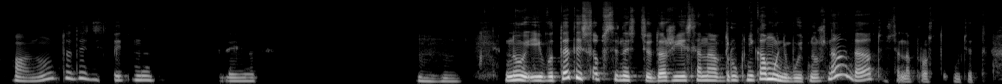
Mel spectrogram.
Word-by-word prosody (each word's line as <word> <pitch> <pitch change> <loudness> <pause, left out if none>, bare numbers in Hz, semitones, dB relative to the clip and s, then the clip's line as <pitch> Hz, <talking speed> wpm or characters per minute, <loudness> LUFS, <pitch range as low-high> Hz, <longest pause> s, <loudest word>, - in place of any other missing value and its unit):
А, 170 -4 -7
ну 195 - -9
тогда 280 -1 -7
действительно 200 -3 -9 0.7
даёт. 155 0 -10 1.6
Мгм. 145 -2 -12 0.4
Ну 195 +2 +6
и 180 +1 +5
вот 180 +5 -1
этой 305 +1 +5
собственностью, 200 - -2
даже 175 +3 +1
если 190 +1 +1
она 190 -1 +2
вдруг 195 +3 -4
никому 245 +3 +6
не 175 - +3
будет 150 0 -4
нужна, 270 - -1
да, - - -1
то - - -22
есть - - -23
она - - -8
просто 375 - -15
будет - - -19
190 Hz, 150 wpm, -21 LUFS, 165-220 Hz, 1.6 s, Ну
